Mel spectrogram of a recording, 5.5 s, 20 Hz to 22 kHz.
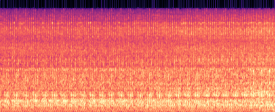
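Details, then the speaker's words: Mercedes 300D diesel with dual-tank conversion, after switching from diesel to straight vegetable oil: even, steady idle clatter with no sharp knock standing out; injector knock reduced, engine idling smoothly and quietly. "So, it only took 2 minutes to switch over and to quiet this engine down running on straight vegetable oil. Isn't that amazing? Listen how quiet that engine's running now."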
